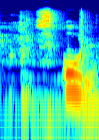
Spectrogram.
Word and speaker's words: school: cùng xem nhé school school ở đây ch được phát âm là âm như vậy viết là chữ K để phiên âm này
